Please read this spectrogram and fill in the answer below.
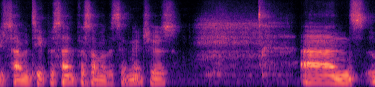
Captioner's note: exhales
